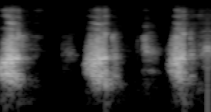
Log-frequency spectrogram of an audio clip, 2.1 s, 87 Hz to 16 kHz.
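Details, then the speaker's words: Voiced imitation, for medical students, of a mitral regurgitation murmur: repeated breathy whooshes filling each beat at about 70 a minute. It is holosystolic, loudest at the apex and may radiate to the axilla. "Si ahora fuera una insuficiencia mitral, la insuficiencia mitral genera un soplo que es holosistólico, que se escucha más en el ápex y que se puede irradiar hacia la axila. ¿Ya? Entonces, esta insuficiencia mitral más o menos sonaría así."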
